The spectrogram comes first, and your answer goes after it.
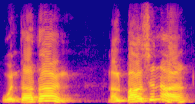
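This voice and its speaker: A man's voice: fairly high pitch, expressive, measured pace. Man acting an earnest son, muffled lo-fi sound. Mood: earnest, respectful. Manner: earnest, respectful. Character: dutiful adult son, hardworking father working abroad. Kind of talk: comedy radio drama acting. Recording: dull, lo-fi sound.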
